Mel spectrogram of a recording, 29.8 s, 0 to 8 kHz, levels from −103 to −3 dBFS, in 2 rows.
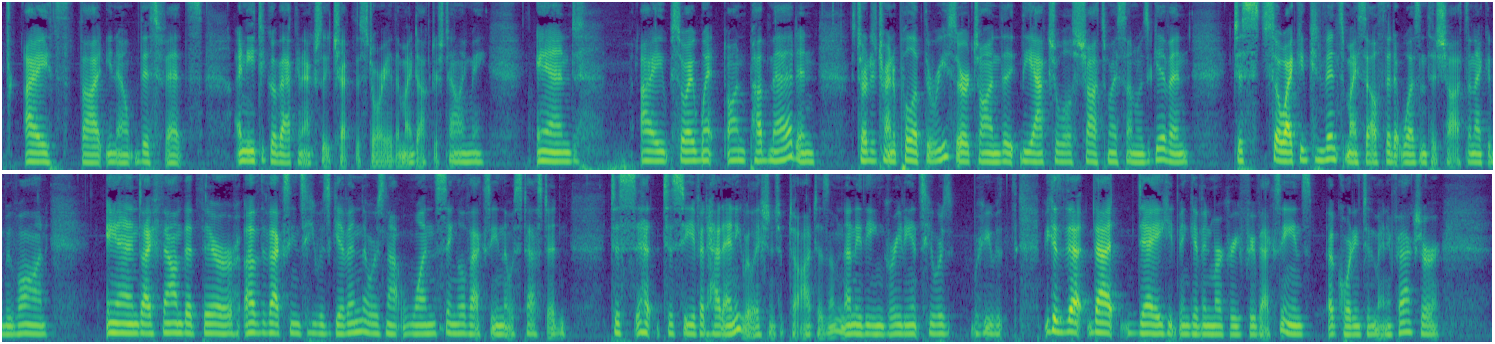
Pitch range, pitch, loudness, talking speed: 150-170 Hz, 160 Hz, -24 LUFS, 225 wpm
